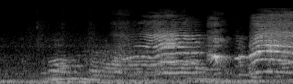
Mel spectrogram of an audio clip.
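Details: Newborn baby girl's cry just after vaginal delivery, the cry rising and strengthening, with faint room noise.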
